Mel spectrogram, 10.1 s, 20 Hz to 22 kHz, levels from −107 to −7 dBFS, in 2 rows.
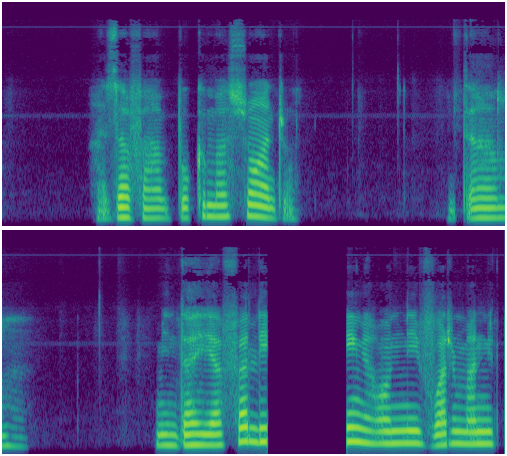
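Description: At 7.68 s the speech cuts out mid-flow and the output goes silent for roughly 0.79 s, resuming at 8.49 s. This is a playback stall, most likely the player running short of buffered data or having its audio thread blocked until it could continue.

From 8.49 s to the end, the speech sounds hurried yet keeps its normal pitch. This is time-compressed catch-up: the player trims its backlog by removing small slices and cross-fading across them, running about 1.1 times faster.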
